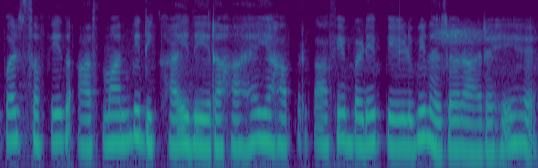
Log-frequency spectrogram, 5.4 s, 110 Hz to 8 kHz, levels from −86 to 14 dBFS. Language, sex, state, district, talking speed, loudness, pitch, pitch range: Hindi, female, Maharashtra, Aurangabad, 200 wpm, -37 LUFS, 205 Hz, 195-220 Hz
